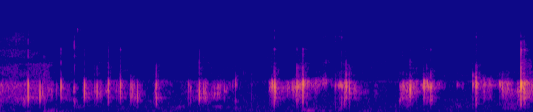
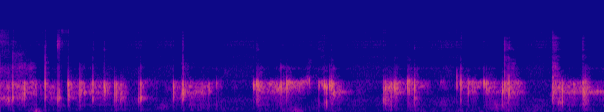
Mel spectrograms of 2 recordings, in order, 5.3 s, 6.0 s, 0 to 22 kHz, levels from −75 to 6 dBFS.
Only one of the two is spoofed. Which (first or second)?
second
